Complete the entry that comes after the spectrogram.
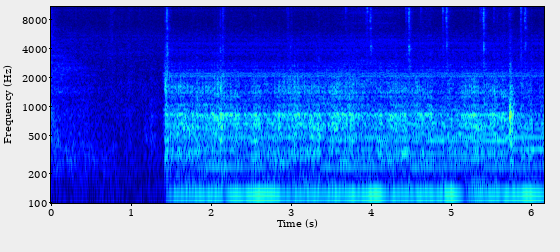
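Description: Sewing machine stitching curved quilt pieces: after a quiet start the motor kicks in abruptly and runs steadily with a fast ticking needle rhythm, close and clear, with a sharp click near the end.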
